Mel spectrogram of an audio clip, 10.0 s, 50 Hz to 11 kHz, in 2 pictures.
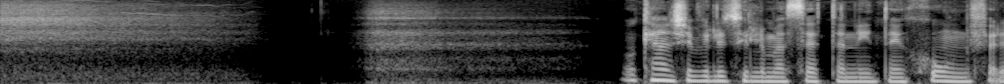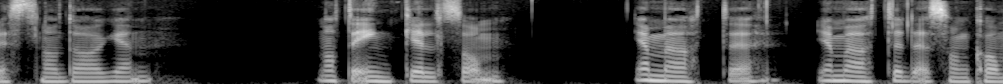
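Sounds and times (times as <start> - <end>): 
slow breathing in through the nose and out through the mouth: 0.0 - 3.1
speech: 3.1 - 5.9, 6.6 - 7.6, 8.2 - 10.0.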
